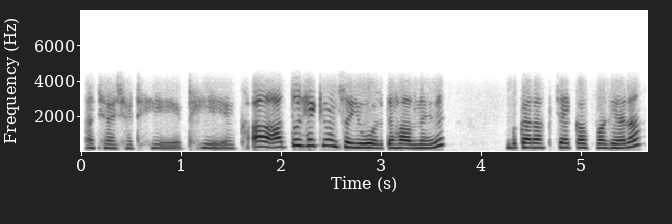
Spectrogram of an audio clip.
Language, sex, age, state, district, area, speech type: Kashmiri, female, 45-60, Jammu and Kashmir, Budgam, rural, conversation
